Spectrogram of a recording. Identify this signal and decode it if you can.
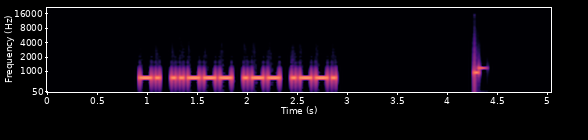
Morse code, heard as a keyed tone, about 30 wpm, 700 Hz. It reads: N2WP
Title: USA Call Signs - 4 Characters - 4x Character Spacing - 30wpm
